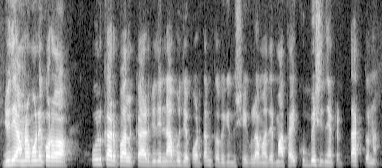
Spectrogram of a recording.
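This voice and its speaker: A woman teacher giving a classroom lesson, explaining patiently and spelling words out letter by letter, drawing them out slowly. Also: fairly low pitch. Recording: dull lo-fi recording.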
